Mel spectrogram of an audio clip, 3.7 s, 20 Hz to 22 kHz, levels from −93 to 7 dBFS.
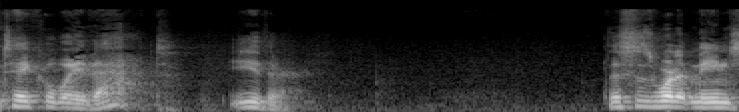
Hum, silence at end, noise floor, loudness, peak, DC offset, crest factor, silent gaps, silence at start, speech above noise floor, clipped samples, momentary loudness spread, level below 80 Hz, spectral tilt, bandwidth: none; 0 s; -62 dBFS; -21 LUFS; 0 dBFS; under 0.1%; 22 dB; none; 0 s; 43 dB; under 0.1%; 20 LU; -62 dBFS; -6.5 dB/octave; 16 kHz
